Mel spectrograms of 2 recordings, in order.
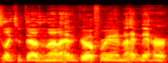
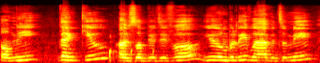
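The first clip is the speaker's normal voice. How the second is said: much higher-pitched teasing imitation; mock gullible girlfriend; 10 semitones higher than usual. Man mimicking his flattered, scammed girlfriend, high mocking voice.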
